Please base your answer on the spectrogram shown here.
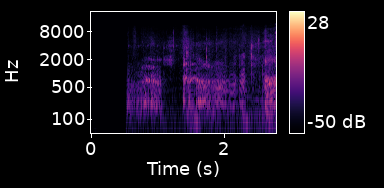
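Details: Puppy growling: after a short silence come sustained, rough, low growls in two long stretches, with a brief gap between them and a louder burst at the end.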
